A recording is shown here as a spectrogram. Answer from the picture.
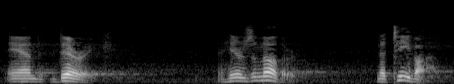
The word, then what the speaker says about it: netiba: It is the Hebrew nativa. It's spelled N-E-T-I-B-A. Nativa.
